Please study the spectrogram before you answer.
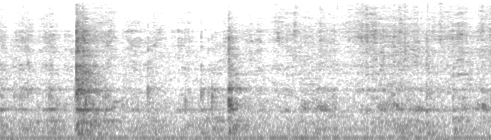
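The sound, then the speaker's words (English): Butter browning in a moving pan: a faint, steady sizzle with a couple of brief scraping clinks as the pan is swirled. “Just keep the pan moving in French, this is called a beurre noisette, and noisette actually stands for hazelnut in French, so usually brown butter tastes like hazelnut.”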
